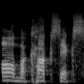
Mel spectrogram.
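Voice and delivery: bad put-on Irish accent. Retelling what a man screamed after slipping on ice, in a really bad Irish accent. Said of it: "in a really bad Irish accent".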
